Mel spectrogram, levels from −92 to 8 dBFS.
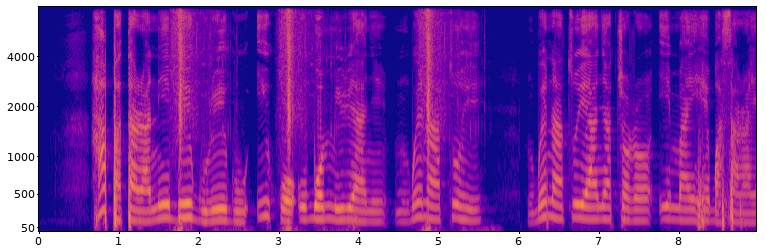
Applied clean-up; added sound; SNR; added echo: none; Glass; 6 dB; none.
